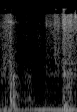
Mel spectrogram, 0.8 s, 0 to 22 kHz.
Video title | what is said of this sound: Partie 1 parlons scrap / a 13mn48 Partie 2 Reborn. une faute dans le nom d’une chaîne (barre d’info) | qui va pouvoir secouer ça fait du bruit c'est marrant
